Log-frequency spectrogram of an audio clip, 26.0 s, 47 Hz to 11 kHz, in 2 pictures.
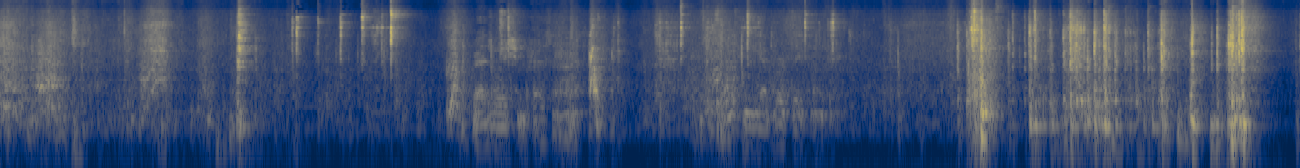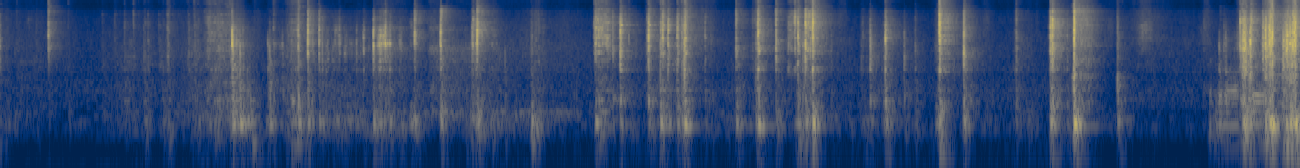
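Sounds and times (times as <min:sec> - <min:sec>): rifle parts clicking and clacking: 0:02.4 - 0:04.1.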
